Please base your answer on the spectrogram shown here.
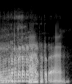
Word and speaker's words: jarra: So in jarra, it would be double R.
